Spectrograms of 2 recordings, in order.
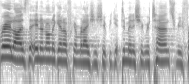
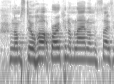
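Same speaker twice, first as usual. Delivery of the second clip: ordinary talk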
